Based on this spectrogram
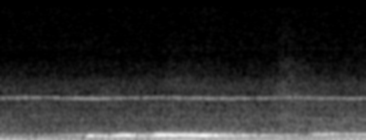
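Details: Spotted dove cooing in local style: a short phrase of two or three low, soft, slightly wavering coos at an even pitch, with a faint steady whine and low hum behind.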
